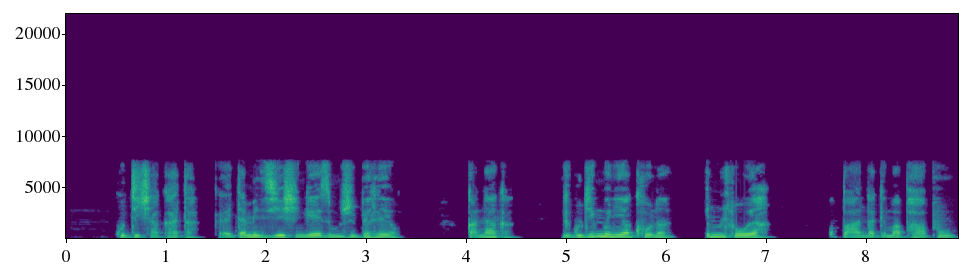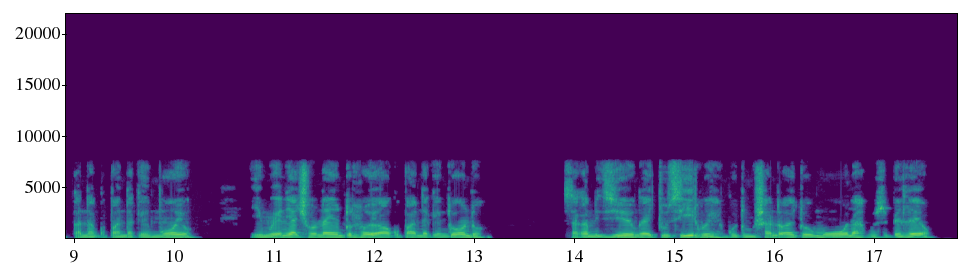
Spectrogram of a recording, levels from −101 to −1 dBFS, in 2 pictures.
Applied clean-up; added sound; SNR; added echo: none; none; none; none.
